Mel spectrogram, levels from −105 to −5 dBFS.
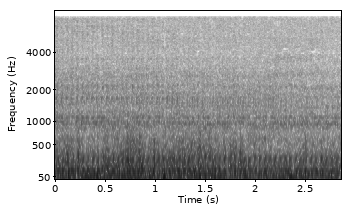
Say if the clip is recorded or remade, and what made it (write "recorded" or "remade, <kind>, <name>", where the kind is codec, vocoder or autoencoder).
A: recorded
